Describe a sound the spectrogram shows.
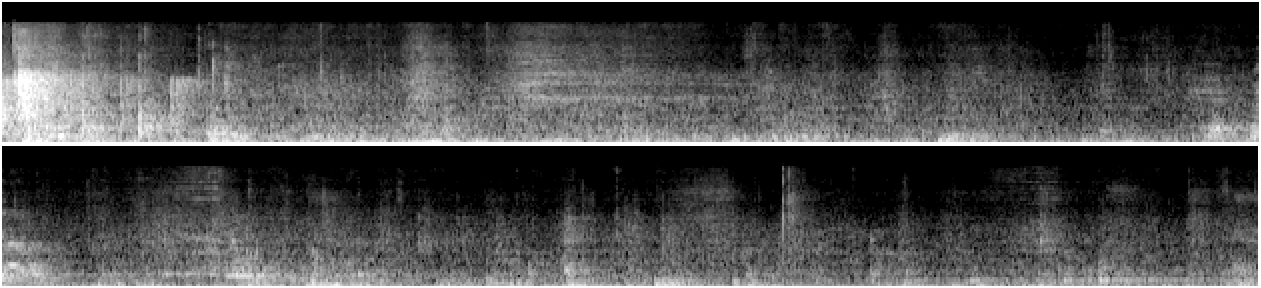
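A folk string orchestra plays softly.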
